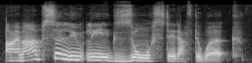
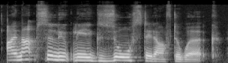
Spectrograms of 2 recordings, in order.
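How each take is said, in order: No difference in how they are said.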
